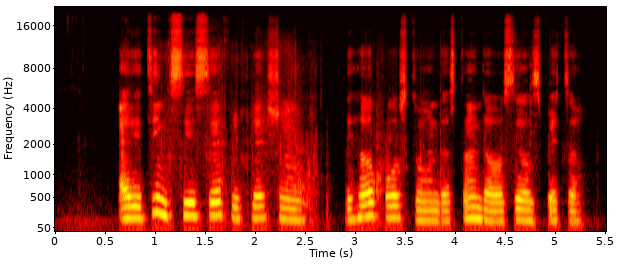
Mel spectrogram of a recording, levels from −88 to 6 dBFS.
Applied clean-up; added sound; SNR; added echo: neural mask model RNNoise.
